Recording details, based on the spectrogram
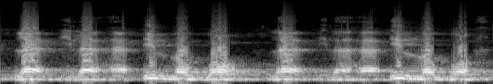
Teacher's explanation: la nya tarkik tipis, ila tarkik juga, ilnya juga tipis, lohnya baru tebal.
